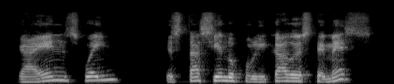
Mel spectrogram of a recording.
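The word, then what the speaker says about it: Gänswein: Se escribe G-A-N-S Wein. Gaenswein.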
